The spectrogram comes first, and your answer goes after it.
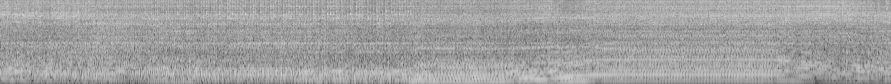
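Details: Just-rebuilt two-stroke cut-off (quick cut) saw on its test run: it starts crisp, revs smoothly to a steady high scream and holds there evenly; runs clean and healthy.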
